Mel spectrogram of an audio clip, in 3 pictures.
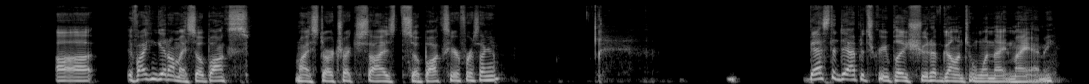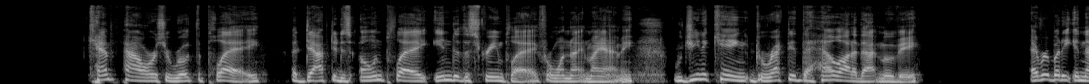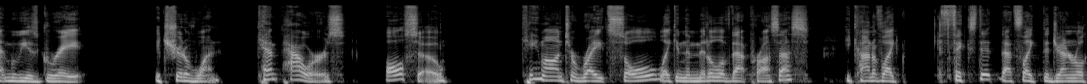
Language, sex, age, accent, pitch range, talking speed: English, male, 30-49, American, 140-180 Hz, 165 wpm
